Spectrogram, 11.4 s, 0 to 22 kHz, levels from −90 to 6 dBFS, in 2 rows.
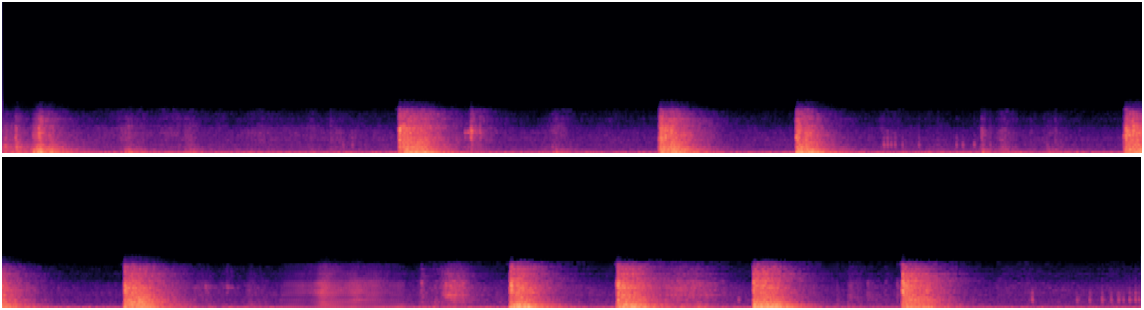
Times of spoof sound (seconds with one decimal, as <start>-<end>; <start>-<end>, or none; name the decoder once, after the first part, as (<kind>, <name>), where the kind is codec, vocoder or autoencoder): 7.1-7.7 (vocoder, Vocos)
